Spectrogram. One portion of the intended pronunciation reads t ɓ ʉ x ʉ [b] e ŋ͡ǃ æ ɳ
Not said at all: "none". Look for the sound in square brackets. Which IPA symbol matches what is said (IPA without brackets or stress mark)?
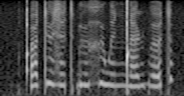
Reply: w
